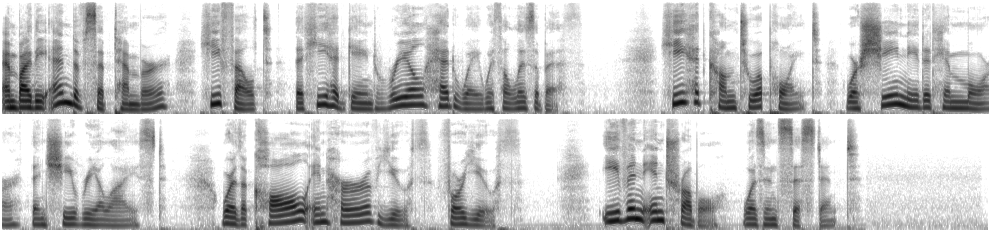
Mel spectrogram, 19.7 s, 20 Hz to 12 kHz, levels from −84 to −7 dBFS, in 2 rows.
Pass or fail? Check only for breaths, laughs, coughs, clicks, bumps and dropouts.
pass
